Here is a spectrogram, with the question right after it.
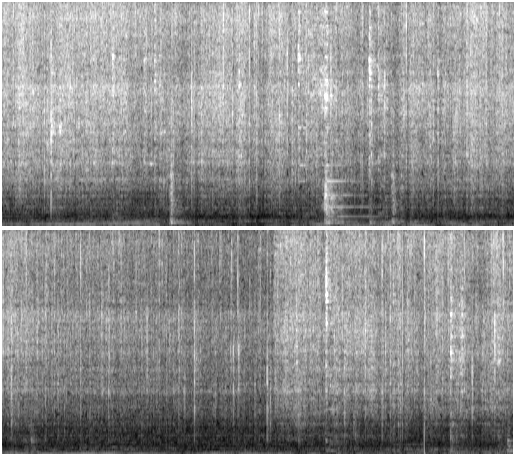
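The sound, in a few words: crushed grated ginger frying in oil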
